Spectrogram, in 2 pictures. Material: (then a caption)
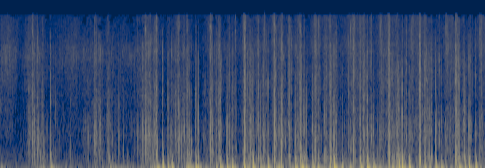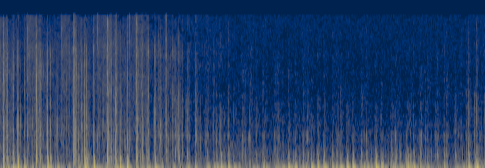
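Faux leather. Long acrylic nails scratch and tap rapidly across a small, soft, stuffed star-shaped pillow covered in white and pink pebbled faux leather. The result is a dense, irregular run of close, dull thumps and rustling scratches, heavy in the low end. It starts quietly, then grows busier, and turns duller with less bright texture toward the end.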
